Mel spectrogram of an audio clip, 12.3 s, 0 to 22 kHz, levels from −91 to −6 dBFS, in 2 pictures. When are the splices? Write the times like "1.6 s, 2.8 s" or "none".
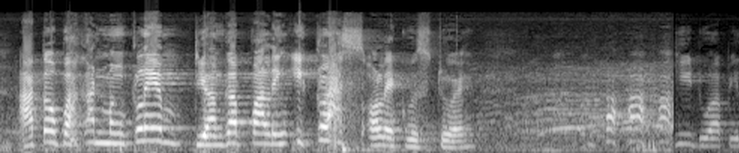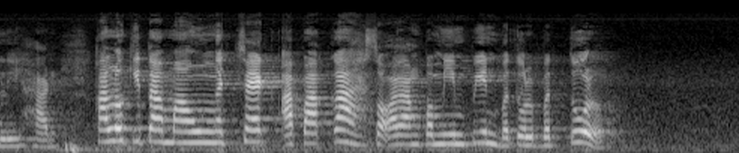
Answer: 5.7 s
